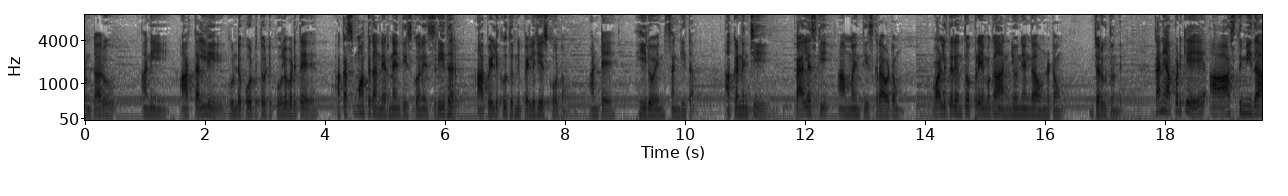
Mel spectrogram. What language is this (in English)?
Telugu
